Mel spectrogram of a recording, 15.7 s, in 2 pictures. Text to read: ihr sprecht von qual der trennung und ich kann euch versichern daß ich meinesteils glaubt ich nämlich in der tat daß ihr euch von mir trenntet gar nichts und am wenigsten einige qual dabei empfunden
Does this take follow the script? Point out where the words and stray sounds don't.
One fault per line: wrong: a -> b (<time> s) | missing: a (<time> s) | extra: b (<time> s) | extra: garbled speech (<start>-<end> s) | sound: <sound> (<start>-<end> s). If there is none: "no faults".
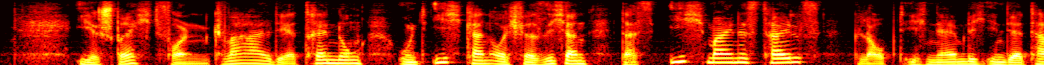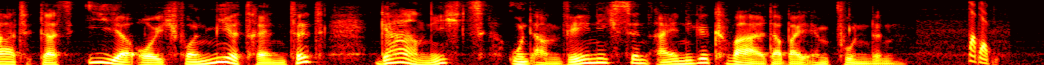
sound: chirp (15.1-15.3 s)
